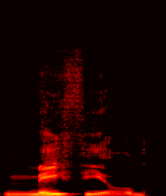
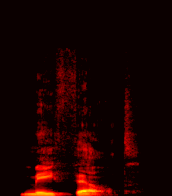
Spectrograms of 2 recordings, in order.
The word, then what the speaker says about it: Mayfeld: Highlight of my week, I noticed that everyone pronounced Bill Burr's character as Mayfield, but it's definitely Mayfeld.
